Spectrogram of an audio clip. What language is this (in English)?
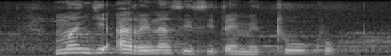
Venda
